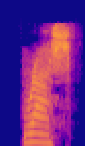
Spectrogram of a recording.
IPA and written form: rəʃ (Rush)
